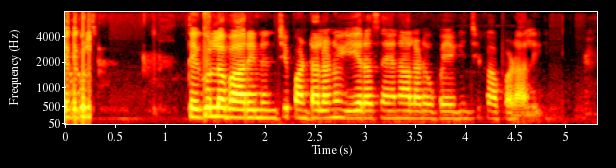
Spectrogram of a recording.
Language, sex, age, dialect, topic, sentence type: Telugu, female, 18-24, Telangana, agriculture, question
